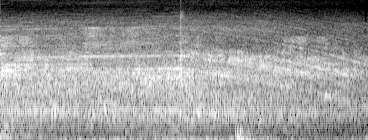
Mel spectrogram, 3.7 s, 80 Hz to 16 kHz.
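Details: Bosch S6-100 4-inch angle grinder armature run free after housing bearing and switch change; smooth steady high-pitched whir with no rubbing, ticking or bearing noise, healthy.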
